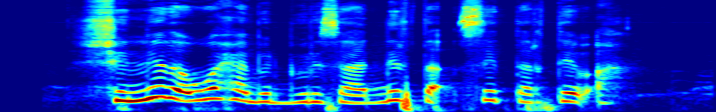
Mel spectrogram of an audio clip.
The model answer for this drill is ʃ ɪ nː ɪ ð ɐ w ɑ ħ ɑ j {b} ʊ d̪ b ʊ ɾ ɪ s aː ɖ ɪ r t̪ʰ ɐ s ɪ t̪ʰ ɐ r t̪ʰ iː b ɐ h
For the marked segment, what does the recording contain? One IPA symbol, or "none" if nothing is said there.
b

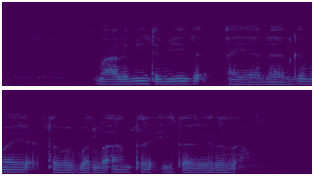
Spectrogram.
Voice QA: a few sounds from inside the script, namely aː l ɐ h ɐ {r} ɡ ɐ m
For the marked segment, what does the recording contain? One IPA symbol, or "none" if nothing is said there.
l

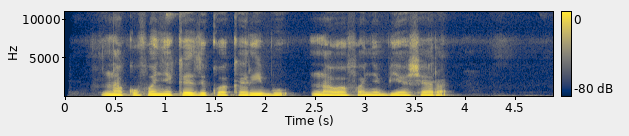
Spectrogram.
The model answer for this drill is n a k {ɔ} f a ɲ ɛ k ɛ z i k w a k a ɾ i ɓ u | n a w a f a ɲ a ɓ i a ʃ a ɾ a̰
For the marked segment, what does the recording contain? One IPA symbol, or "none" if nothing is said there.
u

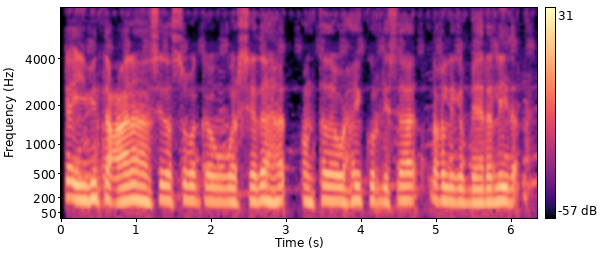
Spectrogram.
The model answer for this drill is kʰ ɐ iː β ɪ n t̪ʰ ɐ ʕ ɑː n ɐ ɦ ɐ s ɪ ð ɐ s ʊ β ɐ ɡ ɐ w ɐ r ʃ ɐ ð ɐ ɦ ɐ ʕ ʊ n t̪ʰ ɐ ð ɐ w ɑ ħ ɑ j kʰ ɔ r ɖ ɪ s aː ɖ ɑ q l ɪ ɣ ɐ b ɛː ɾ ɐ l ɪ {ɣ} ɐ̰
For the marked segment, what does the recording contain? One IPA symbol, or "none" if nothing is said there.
ð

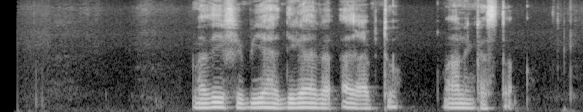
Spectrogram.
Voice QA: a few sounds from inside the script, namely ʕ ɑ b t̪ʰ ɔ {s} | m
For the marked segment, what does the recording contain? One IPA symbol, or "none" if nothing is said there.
none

